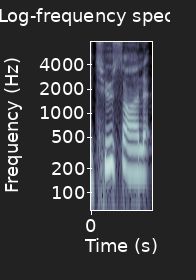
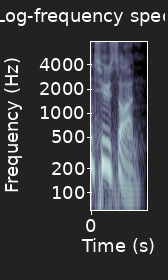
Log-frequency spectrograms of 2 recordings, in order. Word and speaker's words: Tucson: And the final game of the regular season will be against the Tucson Sugar Skulls. See, Said it right the first time. In Tucson.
